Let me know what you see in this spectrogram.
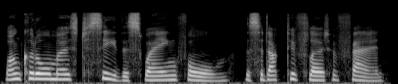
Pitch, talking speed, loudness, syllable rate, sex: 205 Hz, 180 wpm, -18 LUFS, 4.6 syllables/s, female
